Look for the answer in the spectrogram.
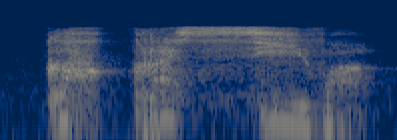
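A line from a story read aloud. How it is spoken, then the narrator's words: Admiring whisper. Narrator (Russian): восхищенно прошептал Джо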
